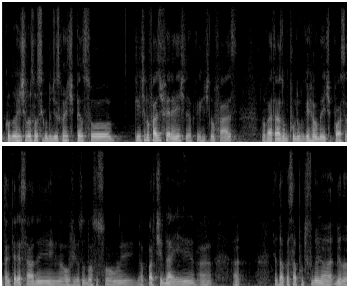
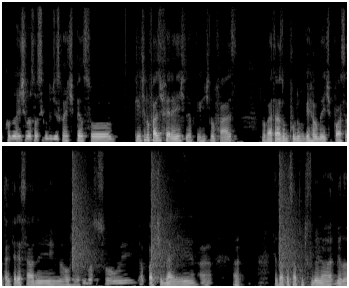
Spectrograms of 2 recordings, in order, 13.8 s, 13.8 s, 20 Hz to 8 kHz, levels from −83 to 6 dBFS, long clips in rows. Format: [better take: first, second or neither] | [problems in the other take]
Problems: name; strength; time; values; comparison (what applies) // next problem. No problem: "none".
first | noise reduction (classical method Wiener filter)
